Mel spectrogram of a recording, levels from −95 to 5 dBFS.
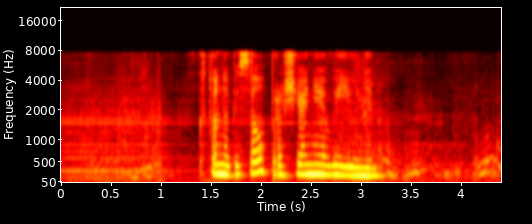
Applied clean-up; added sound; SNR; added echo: neural separator model SepFormer DNS4.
